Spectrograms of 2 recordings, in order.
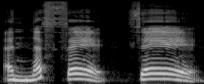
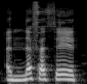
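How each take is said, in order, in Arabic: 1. الحركات بعد الفاء والثاء مُطوَّلة. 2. الحركات بعد الفاء والثاء قصيرة. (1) "ألف صغيرة تثبت حركتين" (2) "ما بقولش النفثات"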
